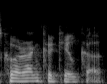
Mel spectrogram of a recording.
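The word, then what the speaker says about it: Q'orianka Kilcher: Pocahontas, who's played by Koreanka Kielker. Is that the right way to pronounce it? I'm not going to dare to correct you, but yes, Koranka Kilka, I think is right.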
